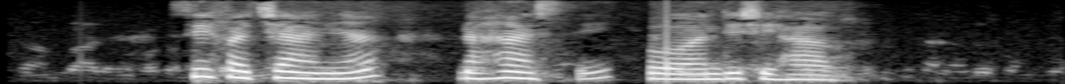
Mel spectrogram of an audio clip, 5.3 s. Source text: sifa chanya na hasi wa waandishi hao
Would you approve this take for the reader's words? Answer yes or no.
yes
